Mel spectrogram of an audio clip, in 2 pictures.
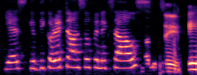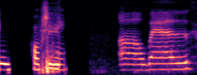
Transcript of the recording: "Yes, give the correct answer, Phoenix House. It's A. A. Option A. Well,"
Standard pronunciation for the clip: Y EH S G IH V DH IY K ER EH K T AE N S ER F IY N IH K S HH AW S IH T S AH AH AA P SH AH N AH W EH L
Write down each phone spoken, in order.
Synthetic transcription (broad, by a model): Y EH S G IH V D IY K ER EH K T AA N S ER F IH N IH K S HH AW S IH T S AH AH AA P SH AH AH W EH L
